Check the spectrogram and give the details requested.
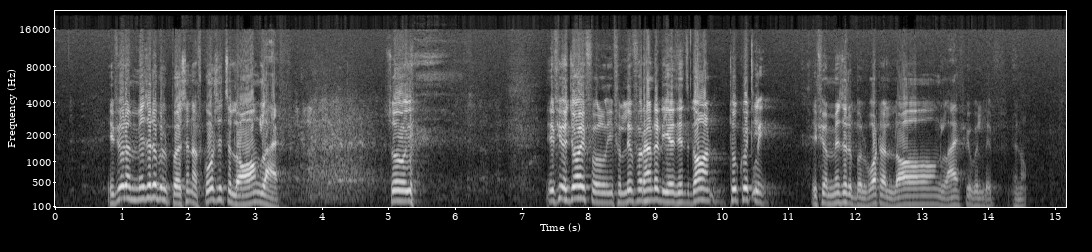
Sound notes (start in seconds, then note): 3.4 laughter; 5.2 laughs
